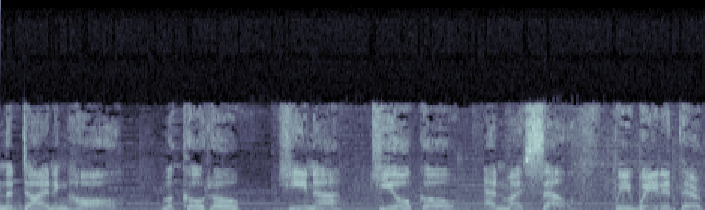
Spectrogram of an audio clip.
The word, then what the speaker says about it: Kyoko: Kyoko, that's how you pronounce her name.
